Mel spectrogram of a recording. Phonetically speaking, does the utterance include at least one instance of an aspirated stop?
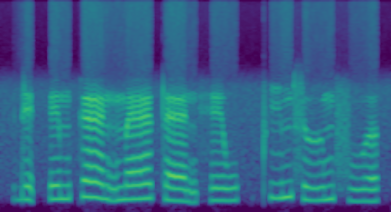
yes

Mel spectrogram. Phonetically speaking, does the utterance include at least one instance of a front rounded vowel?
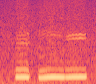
yes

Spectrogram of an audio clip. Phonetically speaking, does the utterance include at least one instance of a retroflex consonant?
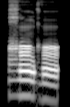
no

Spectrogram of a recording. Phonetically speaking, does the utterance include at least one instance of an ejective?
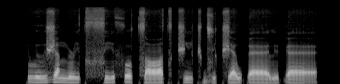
no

